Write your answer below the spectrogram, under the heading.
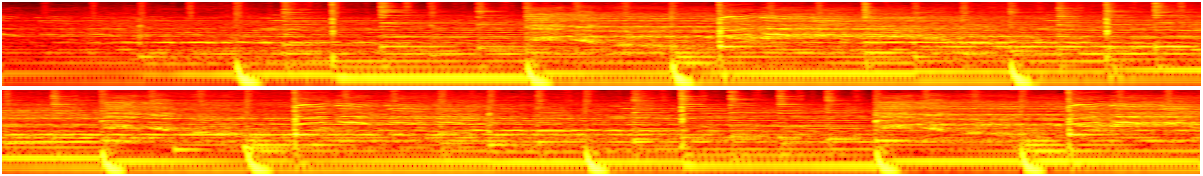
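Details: Gentle instrumental music fills the passage, built on sustained low bass tones and regular percussive hits. No animal calls can be picked out beneath it.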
